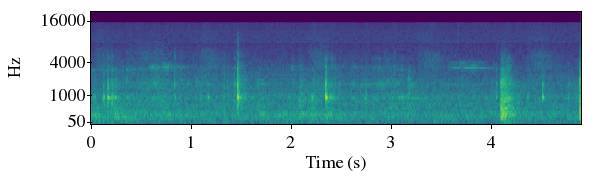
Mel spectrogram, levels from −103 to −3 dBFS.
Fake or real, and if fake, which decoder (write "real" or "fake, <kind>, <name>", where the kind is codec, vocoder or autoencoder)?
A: real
